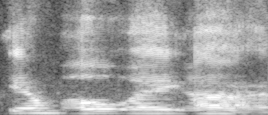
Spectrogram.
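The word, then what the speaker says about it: moai: final word is the female well uh that m o Ai and I it's pronounced MOA that this is something that's in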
